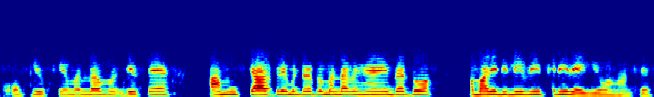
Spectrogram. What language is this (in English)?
Urdu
